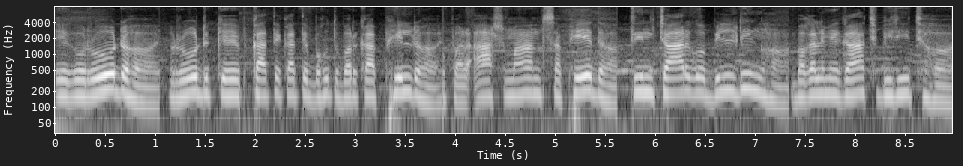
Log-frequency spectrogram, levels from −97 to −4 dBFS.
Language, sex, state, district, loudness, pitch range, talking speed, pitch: Magahi, male, Bihar, Samastipur, -22 LUFS, 155-185 Hz, 140 wpm, 170 Hz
